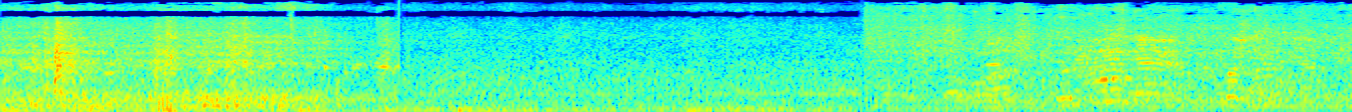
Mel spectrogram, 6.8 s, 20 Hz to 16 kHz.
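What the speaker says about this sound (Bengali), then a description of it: "আর আমাদের ট্রেন এসে পৌঁছালো NGP রেলওয়ে স্টেশন" A passenger train pulls into NGP railway station at platform 5, with loud rumbling wheels and rhythmic clickety-clack beneath a babble of talking passengers on board.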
